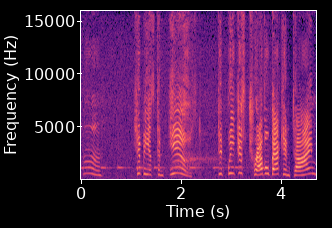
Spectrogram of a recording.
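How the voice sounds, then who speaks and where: This put-on character voice sits at an extremely high pitch. It moves at a fairly slow pace. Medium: video game. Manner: refers to self in third person.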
